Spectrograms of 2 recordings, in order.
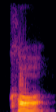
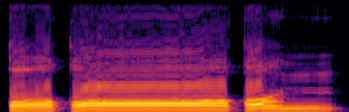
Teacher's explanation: şayet nefesi akıtır ka şeklinde okursak harf kaf olmaktan çıkar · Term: cehir sıfatı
